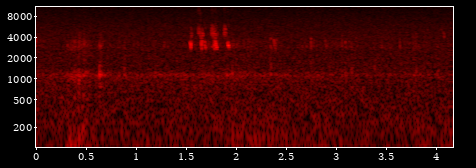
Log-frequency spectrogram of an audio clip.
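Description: Common redpolls calling: scattered short high chips, with a quick run of four or five louder chips about a second and a half in. A soft low thump comes about half a second in.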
